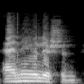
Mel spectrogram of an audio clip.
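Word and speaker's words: annihilation: অ্যানিহিলেশন, এইচ এর উচ্চারণটা generally হয় না, অ্যানিহিলেশন।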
